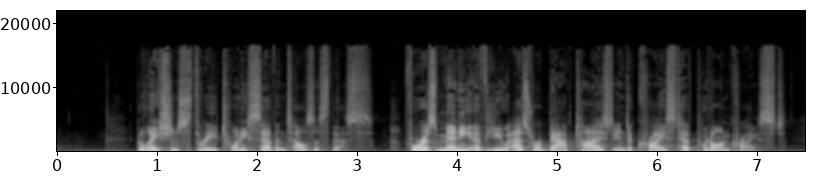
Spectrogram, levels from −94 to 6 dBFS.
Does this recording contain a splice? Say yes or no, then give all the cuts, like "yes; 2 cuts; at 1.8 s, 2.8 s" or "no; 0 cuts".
yes; 1 cut; at 3.3 s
